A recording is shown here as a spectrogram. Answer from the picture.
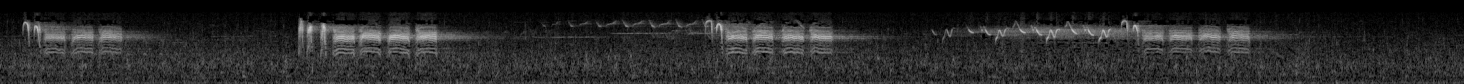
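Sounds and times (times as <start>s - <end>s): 
songbird song: 0.0s - 13.8s.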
